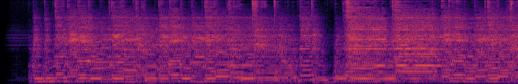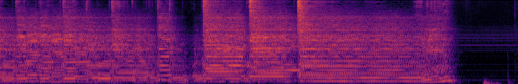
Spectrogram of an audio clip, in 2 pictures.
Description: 譜面通り弾いてみました
このリフの素晴らしいところは、半音階が入ったりコードが入ったりするところです。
